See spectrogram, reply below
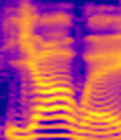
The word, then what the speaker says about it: Yahweh: So again, it shows up in our scripture as L-O-R-D. But the way this appears in Hebrew is Y-H-W-H. Sometimes we'll pronounce this as Yahweh.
